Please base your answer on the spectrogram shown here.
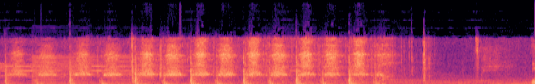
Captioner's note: machine spinning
